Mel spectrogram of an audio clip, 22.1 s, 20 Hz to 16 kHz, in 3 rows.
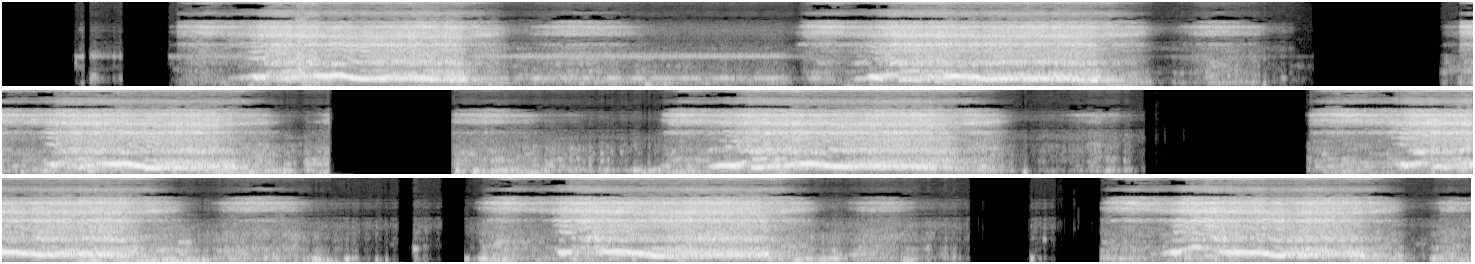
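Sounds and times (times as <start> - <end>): person snoring loudly: 0.9 - 5.8, 7.3 - 8.8, 10.7 - 12.4, 13.9 - 15.7, 17.1 - 18.8, 20.2 - 21.8.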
